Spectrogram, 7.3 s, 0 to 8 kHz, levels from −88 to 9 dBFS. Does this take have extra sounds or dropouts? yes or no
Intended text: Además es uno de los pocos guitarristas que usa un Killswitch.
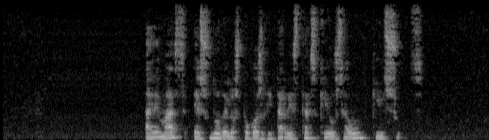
no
